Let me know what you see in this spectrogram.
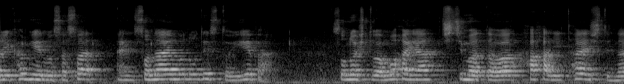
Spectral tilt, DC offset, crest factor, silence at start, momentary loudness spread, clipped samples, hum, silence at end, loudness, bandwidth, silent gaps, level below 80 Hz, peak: -4.5 dB/octave; under 0.1%; 16 dB; 0 s; 9 LU; under 0.1%; none; 0 s; -27 LUFS; 17 kHz; none; -54 dBFS; -12 dBFS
